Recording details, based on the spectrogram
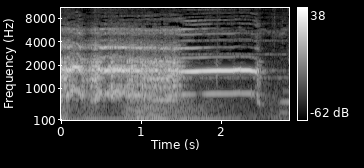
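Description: A rooster crows once at night, a loud close cock-a-doodle-doo that rises and holds its drawn-out final note before breaking off, with no talking around it.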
